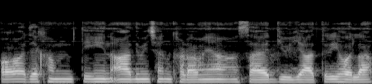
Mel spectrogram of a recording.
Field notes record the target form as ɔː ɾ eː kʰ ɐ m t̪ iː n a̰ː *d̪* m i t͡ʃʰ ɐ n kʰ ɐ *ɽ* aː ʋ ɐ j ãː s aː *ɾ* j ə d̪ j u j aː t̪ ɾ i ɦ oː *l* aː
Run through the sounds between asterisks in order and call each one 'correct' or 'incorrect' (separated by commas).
correct, correct, incorrect, correct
